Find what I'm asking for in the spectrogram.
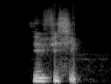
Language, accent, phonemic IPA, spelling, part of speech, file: French, Canada, /de.fi.sje/, défissiez, verb, LL-Q150 (fra)-défissiez.wav
- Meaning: second-person plural imperfect subjunctive of défaire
